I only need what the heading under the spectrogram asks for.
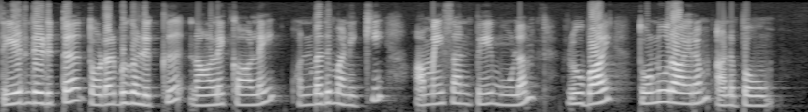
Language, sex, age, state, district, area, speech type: Tamil, female, 18-30, Tamil Nadu, Erode, urban, read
